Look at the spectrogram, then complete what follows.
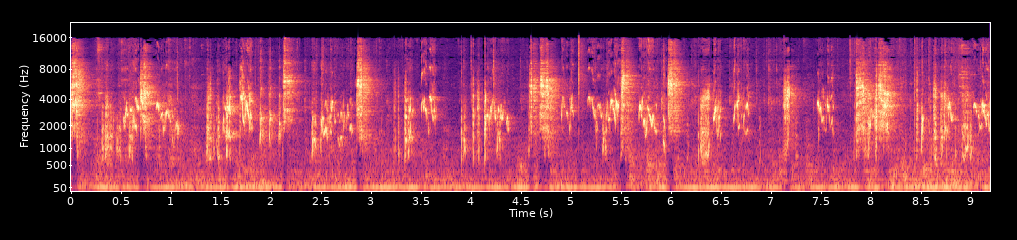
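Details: Happy budgerigars talk and sing to each other in continuous, lively warbling chatter of rapid twittering notes. The loud pulses come roughly every half second, with no other clear sounds.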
